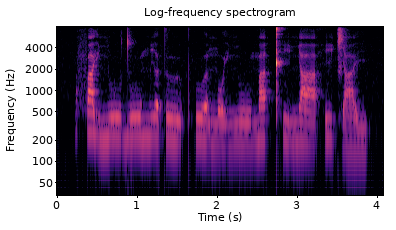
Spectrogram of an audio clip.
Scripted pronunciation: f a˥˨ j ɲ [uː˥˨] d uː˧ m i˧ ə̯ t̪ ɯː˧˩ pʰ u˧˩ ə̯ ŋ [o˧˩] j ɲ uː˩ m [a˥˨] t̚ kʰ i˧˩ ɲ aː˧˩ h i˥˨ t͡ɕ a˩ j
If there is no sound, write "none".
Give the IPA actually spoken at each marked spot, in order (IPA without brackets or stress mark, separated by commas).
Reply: uː˧, o˩, a˧˥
